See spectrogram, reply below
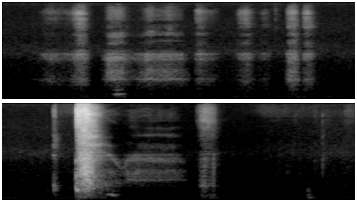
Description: a couple older clips strung together. some big buildups and big sneezes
